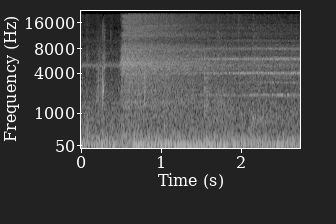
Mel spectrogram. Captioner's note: subway train starts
